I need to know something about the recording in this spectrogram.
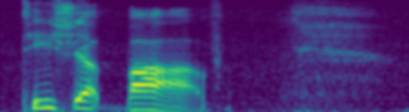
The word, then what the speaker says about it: Tisha B'Av: with the gematria of tisha bob and that is spelled t i s h a b apostrophe capital a v t shabbov okay which is the jewish name for the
